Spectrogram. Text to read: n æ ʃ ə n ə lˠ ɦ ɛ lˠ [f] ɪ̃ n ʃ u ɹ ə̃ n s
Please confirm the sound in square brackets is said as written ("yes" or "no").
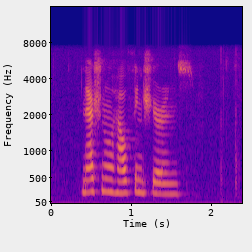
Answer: no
